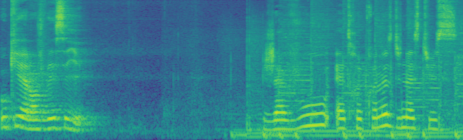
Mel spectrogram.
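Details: Adult woman speaking French; normal voice.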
